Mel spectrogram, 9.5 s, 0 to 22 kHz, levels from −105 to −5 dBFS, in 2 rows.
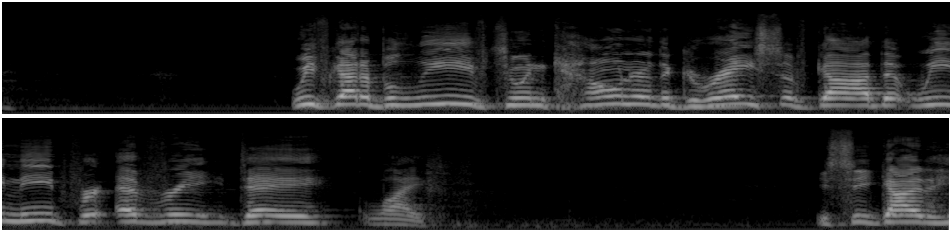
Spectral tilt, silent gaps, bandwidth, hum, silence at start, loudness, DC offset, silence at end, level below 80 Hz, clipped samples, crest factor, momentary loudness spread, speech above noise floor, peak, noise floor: -5 dB/octave; none; 13.5 kHz; none; 1.45 s; -50 LUFS; under 0.1%; 0 s; under -90 dBFS; under 0.1%; 22 dB; 13 LU; over 40 dB; -30 dBFS; under -90 dBFS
